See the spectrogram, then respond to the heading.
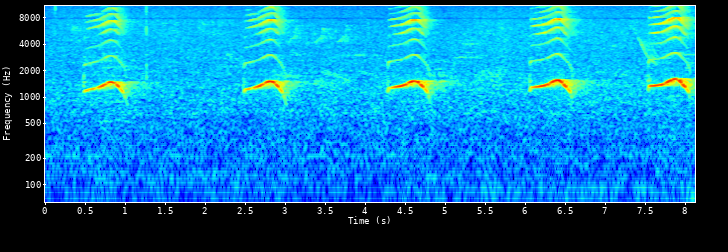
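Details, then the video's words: Asian koel calling: five loud whistled notes, each rising then dipping at the end, given about every two seconds with clear, even spacing against a quiet background. "Asian koel call"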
